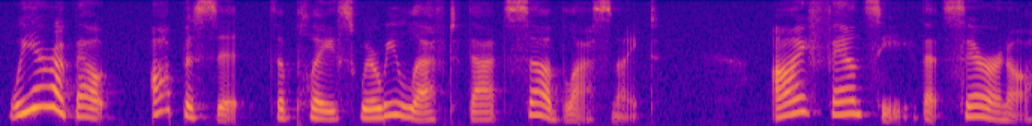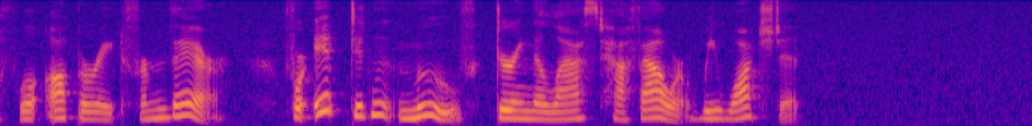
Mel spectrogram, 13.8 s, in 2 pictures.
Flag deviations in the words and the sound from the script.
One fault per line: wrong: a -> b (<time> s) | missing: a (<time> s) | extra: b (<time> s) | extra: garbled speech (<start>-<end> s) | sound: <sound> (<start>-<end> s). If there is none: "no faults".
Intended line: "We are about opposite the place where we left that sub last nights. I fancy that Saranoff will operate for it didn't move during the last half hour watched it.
wrong: nights -> night (4.1 s)
extra: from there (7.7 s)
extra: we (11.5 s)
